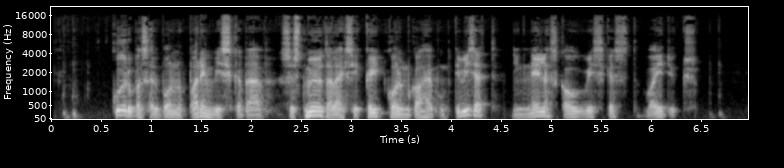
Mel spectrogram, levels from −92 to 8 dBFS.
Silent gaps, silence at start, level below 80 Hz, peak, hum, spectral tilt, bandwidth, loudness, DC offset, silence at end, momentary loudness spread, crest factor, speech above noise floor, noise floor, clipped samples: none; 0.2 s; -52 dBFS; 0 dBFS; none; -4.5 dB/octave; 16.5 kHz; -17 LUFS; under 0.1%; 0.55 s; 11 LU; 16 dB; 21 dB; -38 dBFS; under 0.1%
